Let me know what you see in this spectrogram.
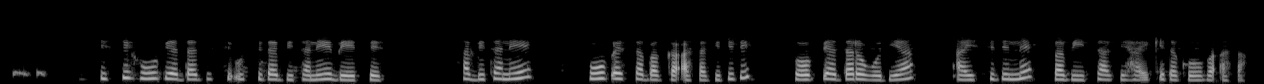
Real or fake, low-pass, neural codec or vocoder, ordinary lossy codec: real; 3.6 kHz; none; Opus, 32 kbps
